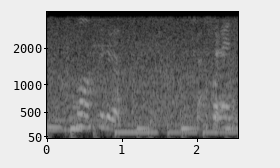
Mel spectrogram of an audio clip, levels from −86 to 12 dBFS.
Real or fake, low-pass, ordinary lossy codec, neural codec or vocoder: real; 3.6 kHz; none; none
